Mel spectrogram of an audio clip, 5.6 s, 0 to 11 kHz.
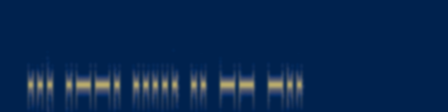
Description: Morse code, heard as a keyed tone, about 21 wpm, 700 Hz. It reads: SP5IMD
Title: DXCC-100 Call Signs - 6 Characters - 20wpm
